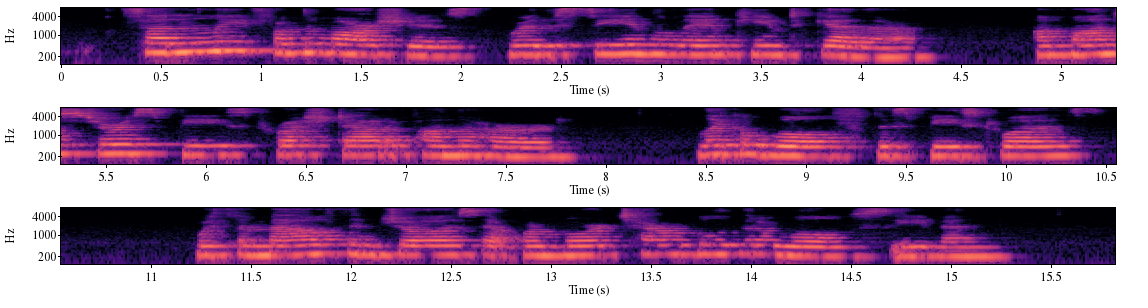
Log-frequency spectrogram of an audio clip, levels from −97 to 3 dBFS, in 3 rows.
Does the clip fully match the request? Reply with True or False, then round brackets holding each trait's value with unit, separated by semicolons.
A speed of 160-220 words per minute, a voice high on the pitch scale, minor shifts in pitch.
False (145 wpm; 230 Hz; 1.9 semitones)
